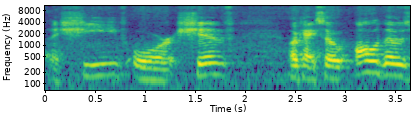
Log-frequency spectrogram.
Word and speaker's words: sheave: look in the dictionary what's spelled she even pronounced shiv versus a pulley the essentially they are described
